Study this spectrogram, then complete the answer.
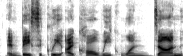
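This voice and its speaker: Dry and close with no echo, a woman speaks at a fairly slow pace with lively intonation. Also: very clean recording, silent background. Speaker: scrapbooking YouTuber. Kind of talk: voiceover tutorial.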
